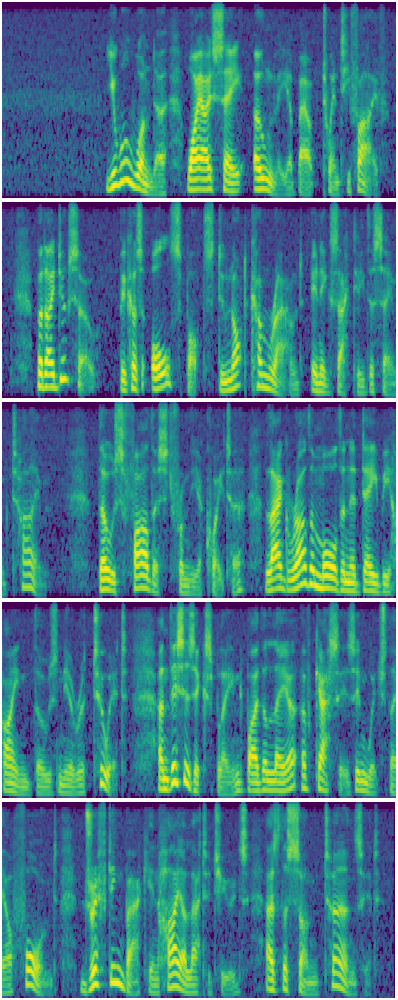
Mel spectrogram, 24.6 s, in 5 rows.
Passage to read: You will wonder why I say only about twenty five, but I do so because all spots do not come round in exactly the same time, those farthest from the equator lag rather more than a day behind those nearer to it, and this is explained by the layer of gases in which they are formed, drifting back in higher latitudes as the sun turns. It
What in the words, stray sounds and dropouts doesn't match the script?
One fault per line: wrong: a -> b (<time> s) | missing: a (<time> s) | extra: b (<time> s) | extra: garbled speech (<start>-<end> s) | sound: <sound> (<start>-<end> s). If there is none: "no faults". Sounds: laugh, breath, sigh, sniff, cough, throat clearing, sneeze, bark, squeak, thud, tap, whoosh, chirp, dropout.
no faults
